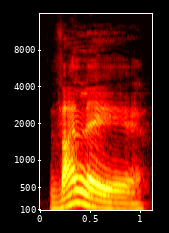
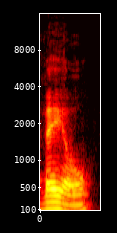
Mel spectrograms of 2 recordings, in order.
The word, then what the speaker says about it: Vale: sense today we are looking at Val just kidding it is a veil it could be pronounced V I just hit my uh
